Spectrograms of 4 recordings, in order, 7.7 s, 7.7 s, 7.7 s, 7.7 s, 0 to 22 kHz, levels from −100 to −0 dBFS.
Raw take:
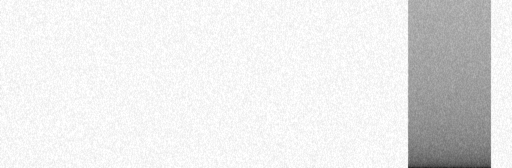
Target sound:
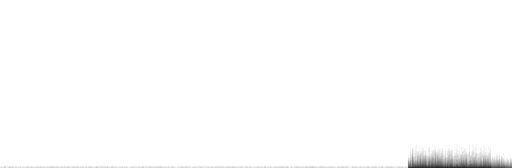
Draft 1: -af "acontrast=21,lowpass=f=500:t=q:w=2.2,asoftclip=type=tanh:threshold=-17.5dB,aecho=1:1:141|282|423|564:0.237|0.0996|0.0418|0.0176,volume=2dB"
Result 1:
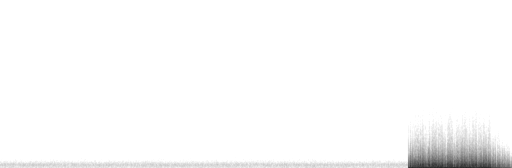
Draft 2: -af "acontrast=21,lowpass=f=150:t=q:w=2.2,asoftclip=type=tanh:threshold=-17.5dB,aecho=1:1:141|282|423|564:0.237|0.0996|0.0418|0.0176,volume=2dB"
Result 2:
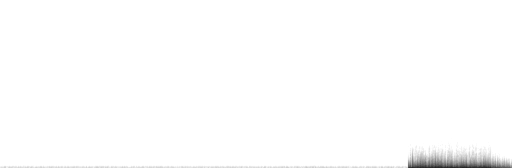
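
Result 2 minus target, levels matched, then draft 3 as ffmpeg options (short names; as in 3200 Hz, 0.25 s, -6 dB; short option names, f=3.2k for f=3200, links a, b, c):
echo 63 ms early
-af "acontrast=21,lowpass=f=150:t=q:w=2.2,asoftclip=type=tanh:threshold=-17.5dB,aecho=1:1:204|408|612|816:0.237|0.0996|0.0418|0.0176,volume=2dB"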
